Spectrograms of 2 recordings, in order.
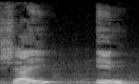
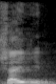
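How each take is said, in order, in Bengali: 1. গলা থেকে আসা হামজা দিয়ে শেষ অক্ষরটা শুরু হয়। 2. অক্ষরগুলো একসাথে মিশে যায়, মাঝে y-এর মতো একটা টান থাকে। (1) "ইন হলকে শুরুতে বলতে হবে" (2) "আমরা দুইটা একসাথে উচ্চারণ করি"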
